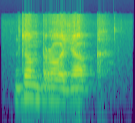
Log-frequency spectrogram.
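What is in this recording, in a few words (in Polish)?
"dabrozak", Kurpie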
